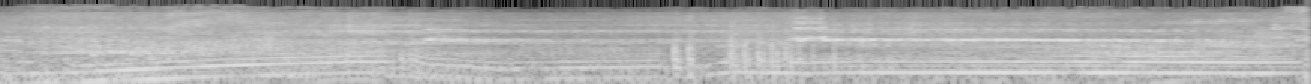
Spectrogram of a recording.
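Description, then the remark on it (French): An old Peugeot with purple neon lights drifts in a roundabout of a commercial zone turned into a circuit, with a loud, sustained engine roar rising and falling in pitch, tires squealing and skidding continuously through the turn, with a brief rough scrape midway. “Ce chauffard fait déraper sa vieille Peugeot au néon violet dans le rond-point.”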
